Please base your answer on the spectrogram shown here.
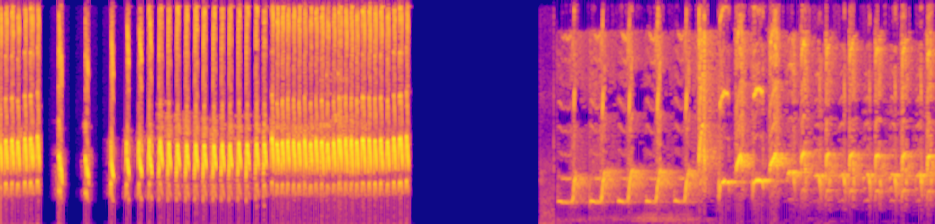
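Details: Songbird used as a training tutor for competition songbirds, delivering a rapid series of sharp high ticking notes that speed into a dense trill, a pause, then quick repeated whistled upslurred phrases.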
